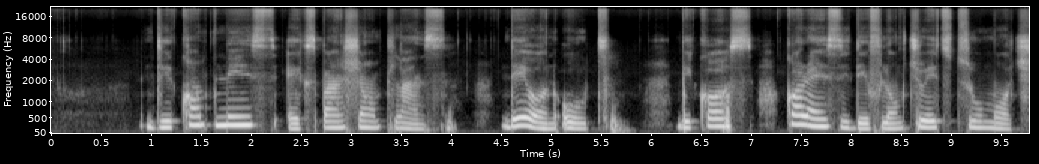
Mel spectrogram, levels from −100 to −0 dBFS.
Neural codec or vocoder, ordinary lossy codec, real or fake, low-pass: autoencoder, 48 kHz, 128 numbers a frame, DAC-VAE, trained on Japanese speech; none; fake; none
